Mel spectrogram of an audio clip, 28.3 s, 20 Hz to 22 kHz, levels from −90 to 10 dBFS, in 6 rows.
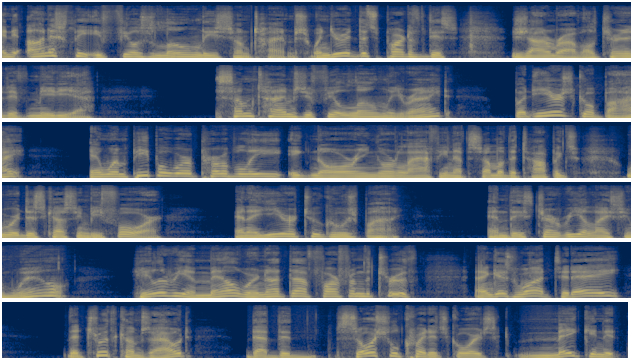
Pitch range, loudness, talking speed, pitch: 110-165 Hz, -19 LUFS, 170 wpm, 130 Hz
